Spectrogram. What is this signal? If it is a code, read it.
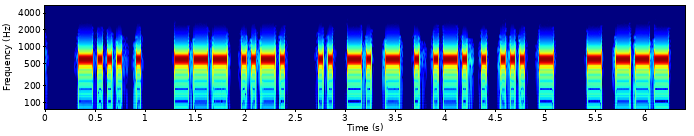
Morse code, heard as a keyed tone, about 25 wpm, 600 Hz. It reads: BE OF INTEREST TO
